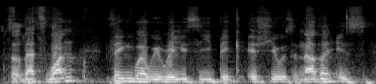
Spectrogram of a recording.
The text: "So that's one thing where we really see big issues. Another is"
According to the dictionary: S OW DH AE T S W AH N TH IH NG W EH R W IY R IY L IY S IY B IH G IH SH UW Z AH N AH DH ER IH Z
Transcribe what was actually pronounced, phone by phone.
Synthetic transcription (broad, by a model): S OW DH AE T S W AH N TH IH NG W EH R W IY R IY L IY S IY B IH G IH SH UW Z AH N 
